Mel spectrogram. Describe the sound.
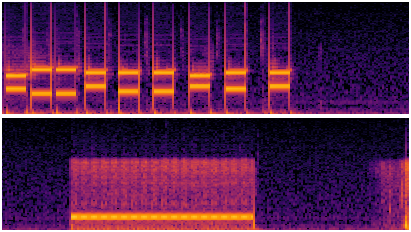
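Telephone number dialed on a touch-tone keypad, a rapid run of short two-tone beeps, then a pause and a single long, steady ringing tone as the call connects, with the start of another ring at the end.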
